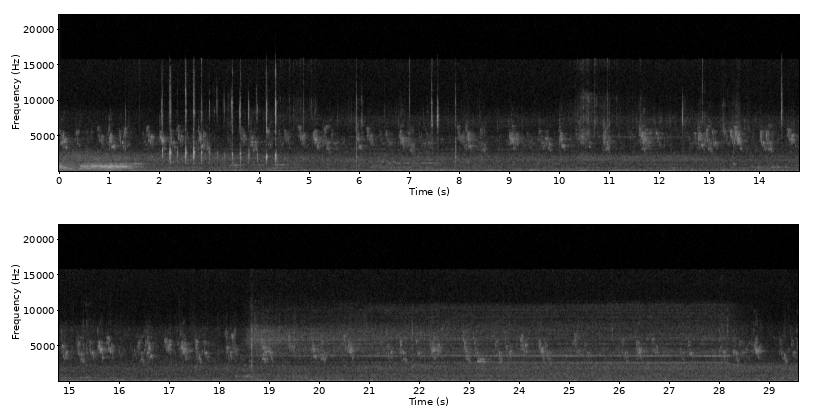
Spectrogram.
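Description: Outdoor background of small birds chirping on and off over a low steady hum. A short pitched call opens it, a fast run of clicks follows about two seconds in, and a steady high tone holds for about ten seconds in the second half.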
